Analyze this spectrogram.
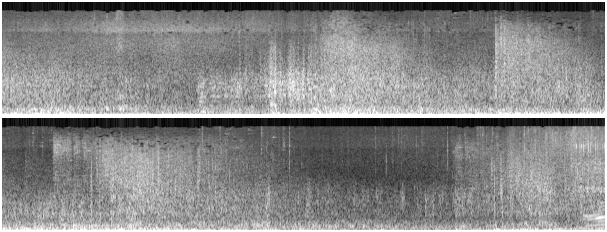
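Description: A torch flame crackles and roars close by.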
